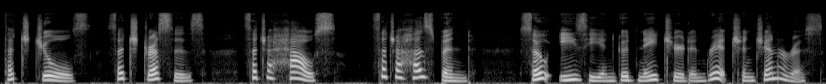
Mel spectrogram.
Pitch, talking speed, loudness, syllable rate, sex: 210 Hz, 130 wpm, -19 LUFS, 4.1 syllables/s, female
